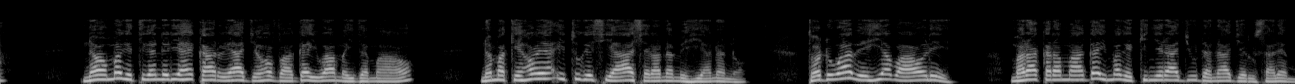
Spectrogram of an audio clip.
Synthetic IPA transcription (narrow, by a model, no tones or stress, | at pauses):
naɔmaɣetiɣaneɾiahɛkaɾojad͡ʒɛhɔvaɡaiwamaiðɛmaɔ | namakeɦɔjaʔituɣeɕiaːɕɛɾanameɦiananɔ | tɔdowaβeɦiawaɔɾe | maɾakaɾamaɡaimaɣekiɲeɾad͡ʒudanad͡ʒɛɾusalɛmu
